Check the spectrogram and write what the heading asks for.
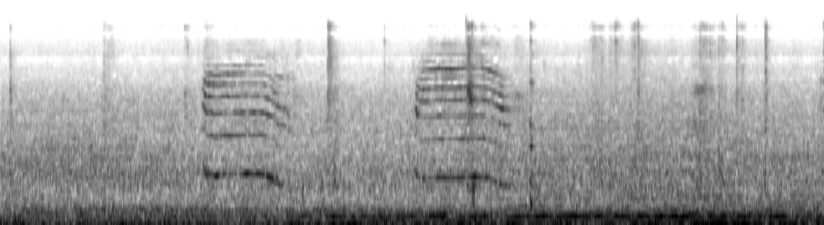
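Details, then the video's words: Naughty kitten meowing twice, around two and four and a half seconds, each call a clear falling-then-level harmonic wail, against steady low background hum and faint room noise. "Naughty kitten meow meow"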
